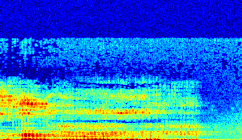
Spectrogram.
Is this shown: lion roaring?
yes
